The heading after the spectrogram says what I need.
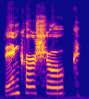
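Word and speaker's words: Bynkershoek: of the, I hope I say this right, Binkershoek Institute Research Center for Reproductive Rights.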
